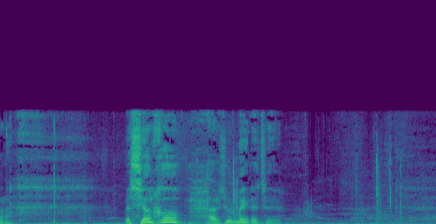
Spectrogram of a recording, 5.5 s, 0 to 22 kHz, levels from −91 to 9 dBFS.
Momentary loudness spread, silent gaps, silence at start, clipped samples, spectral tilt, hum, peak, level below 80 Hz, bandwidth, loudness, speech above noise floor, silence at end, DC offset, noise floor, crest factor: 25 LU; none; 0 s; under 0.1%; -3.5 dB/octave; none; -6 dBFS; -40 dBFS; 11.5 kHz; -22 LUFS; 23 dB; 0 s; under 0.1%; -44 dBFS; 20 dB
